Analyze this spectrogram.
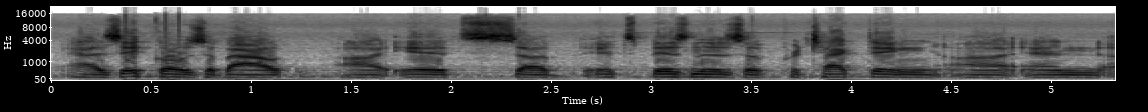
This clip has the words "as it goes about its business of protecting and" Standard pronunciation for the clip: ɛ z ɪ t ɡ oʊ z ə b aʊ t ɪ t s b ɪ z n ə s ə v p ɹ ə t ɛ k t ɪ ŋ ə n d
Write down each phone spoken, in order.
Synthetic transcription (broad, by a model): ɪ z ɪ t ɡ oʊ z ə b aʊ t ɪ t s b ɪ z n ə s ə v p ɹ ə t ɛ k t ɪ ŋ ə n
